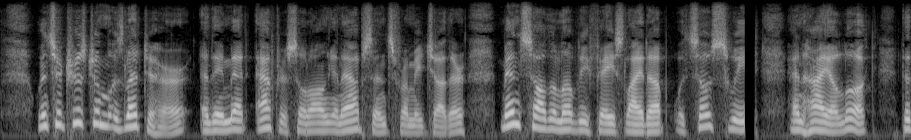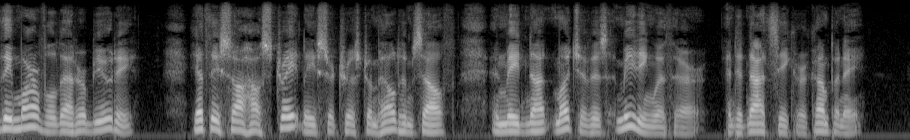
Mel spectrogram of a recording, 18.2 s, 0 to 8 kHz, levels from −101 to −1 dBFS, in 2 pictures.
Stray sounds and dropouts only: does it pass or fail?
fail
